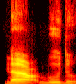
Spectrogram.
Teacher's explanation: huruf ain ini seringkali memang berubah menjadi hamzah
